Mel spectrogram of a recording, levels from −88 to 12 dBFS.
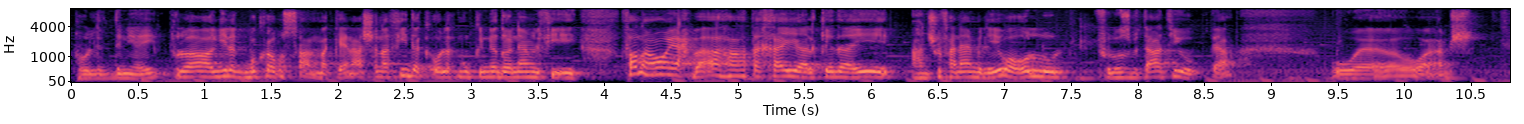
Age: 20-39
